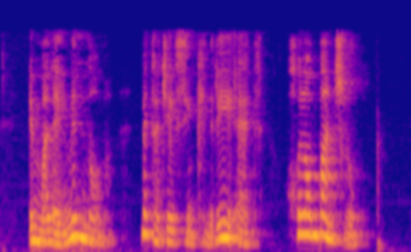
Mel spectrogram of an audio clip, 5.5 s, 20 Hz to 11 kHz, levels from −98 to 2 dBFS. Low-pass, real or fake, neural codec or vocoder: 7.2 kHz; real; none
